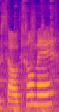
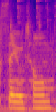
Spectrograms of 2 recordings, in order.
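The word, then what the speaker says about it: São Tomé: know yeah and then tomorrow we're flying to South Tomei and I learned that's how you pronounce that country's name after I've been saying it like say otome or my entire life so tune in for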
